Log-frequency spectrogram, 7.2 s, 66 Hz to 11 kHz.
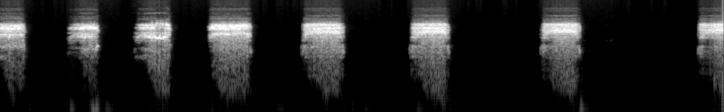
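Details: Owl at night, 3:52 AM on 7 May 2012, as a rabbit is handed to another owl on a porch by the nest. Loud, breathy, hissing screeches come about every second, each lasting roughly half a second.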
